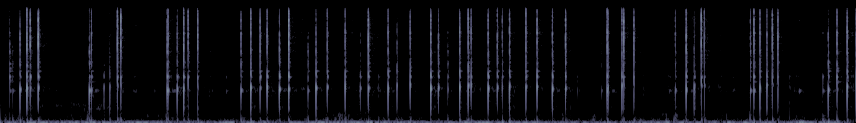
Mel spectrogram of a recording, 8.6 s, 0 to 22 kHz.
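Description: Long nails tap and scratch the lid of a small round blue metal Nivea cream tin standing on its edge. Quick, sharp clicks come in irregular bursts, each with a brief metallic ping near 1.1 kHz that dies away almost at once. Soft scratching and a low, steady rumble sit underneath.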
